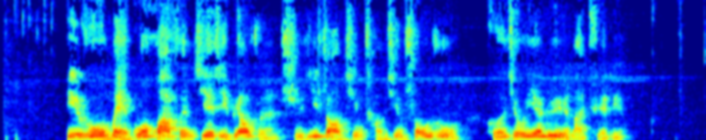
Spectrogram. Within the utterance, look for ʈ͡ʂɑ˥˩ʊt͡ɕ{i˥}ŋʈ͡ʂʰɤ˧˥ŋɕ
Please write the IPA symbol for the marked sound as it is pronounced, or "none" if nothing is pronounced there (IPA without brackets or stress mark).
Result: i˥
